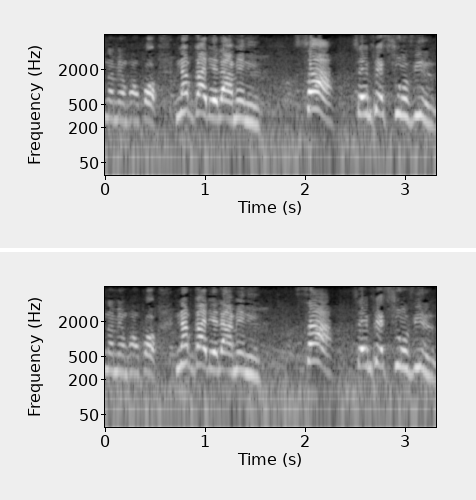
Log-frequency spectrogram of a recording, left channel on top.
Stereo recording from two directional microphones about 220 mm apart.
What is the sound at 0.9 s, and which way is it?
Speech, 15° left (ahead or behind).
